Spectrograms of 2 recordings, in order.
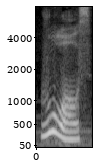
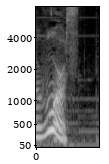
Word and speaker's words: rules: 另外两个单词 rules 规则这个单词呢要注意不能读作 rules，不能卷舌，它是个舌侧音重音收尾的。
